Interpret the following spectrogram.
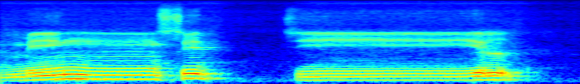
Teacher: nun sukun bertemu dengan huruf sin, ini hukumnya dibaca ikhfa, disamarkan.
